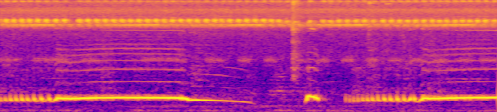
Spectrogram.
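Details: Local Indonesian puter dove in pelung style, played as a lure so other doves answer. Pulsing coos lead into a long flat note that slides down and fades. A brief hooked note and another pulsed run follow, opening into a held tone over a faint whine.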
